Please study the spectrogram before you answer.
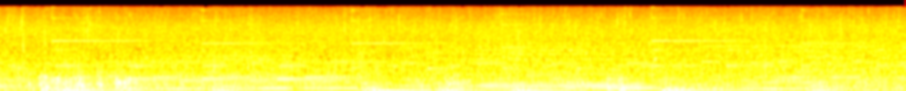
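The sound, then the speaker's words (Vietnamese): Rain falling onto a surface as a dense, continuous patter that stays loud and even throughout, with no voices present. “Yuhu, cuối cùng mưa đến rồi. Và mưa rồi.”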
